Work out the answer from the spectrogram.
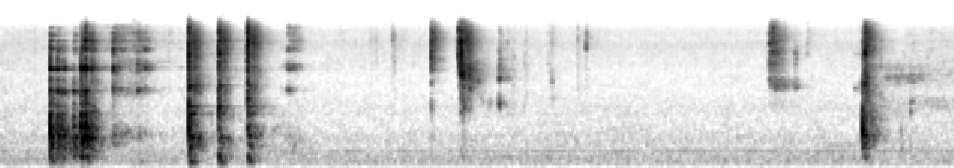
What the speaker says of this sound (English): let's beat the egg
